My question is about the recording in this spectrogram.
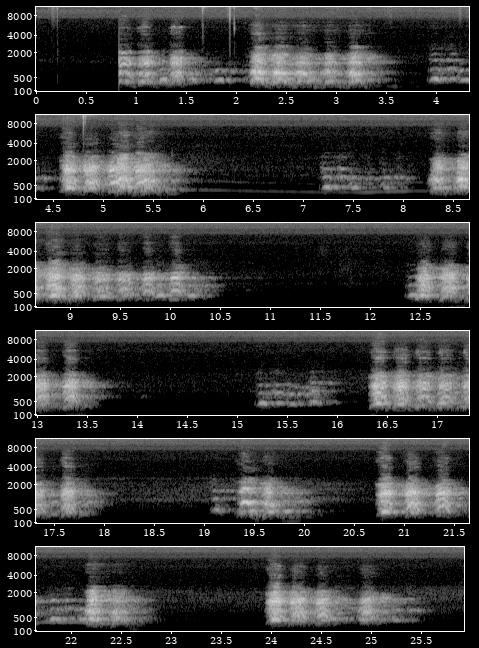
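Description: Dogs barking in volleys of quick barks, a fresh volley every few seconds. Between two volleys a faint, low, drawn-out cat yowl slides down and back up, nearly drowned out by the barking.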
